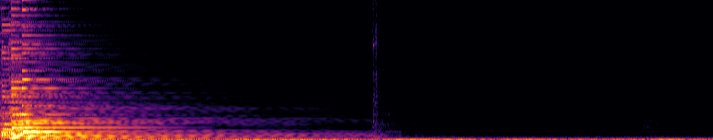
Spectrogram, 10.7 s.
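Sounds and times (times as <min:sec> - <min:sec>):
harpsichord invention: 0:00.0 - 0:05.4.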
